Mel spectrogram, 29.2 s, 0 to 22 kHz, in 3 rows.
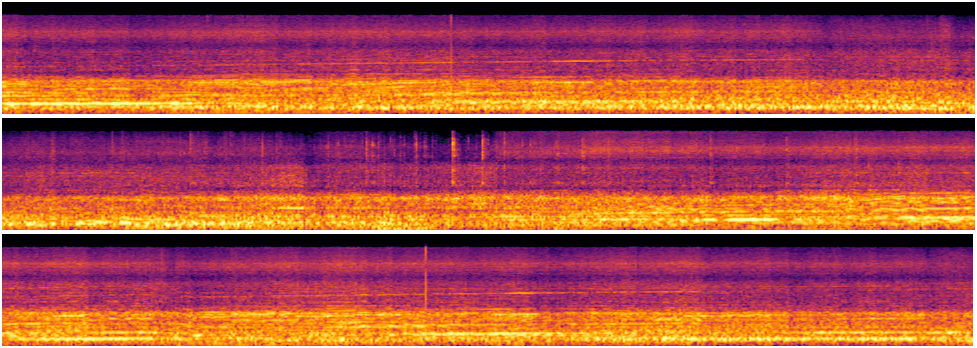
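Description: BMW E36 M3 Evo race car's 3.2-litre straight-six under full race load, heard from inside the cabin. The revs climb repeatedly and drop at each gear change, ease off briefly under braking for a corner about halfway through, then pull hard again.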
